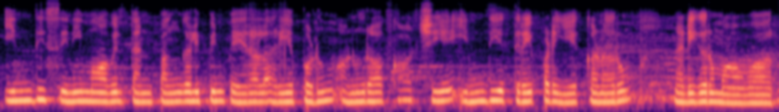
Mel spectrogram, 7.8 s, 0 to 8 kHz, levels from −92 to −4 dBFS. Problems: background sounds at intervals, background conversations at intervals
